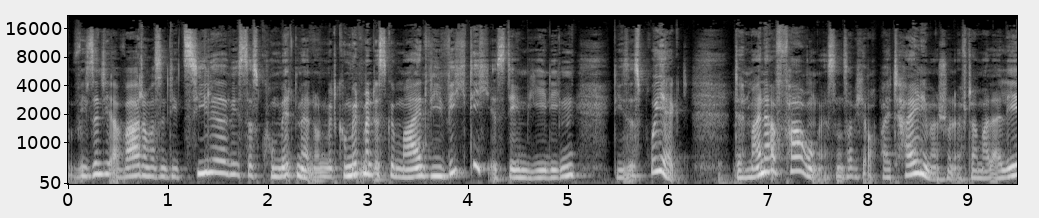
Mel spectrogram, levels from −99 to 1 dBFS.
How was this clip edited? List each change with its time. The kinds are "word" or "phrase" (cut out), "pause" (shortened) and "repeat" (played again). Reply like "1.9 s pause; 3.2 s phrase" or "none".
none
